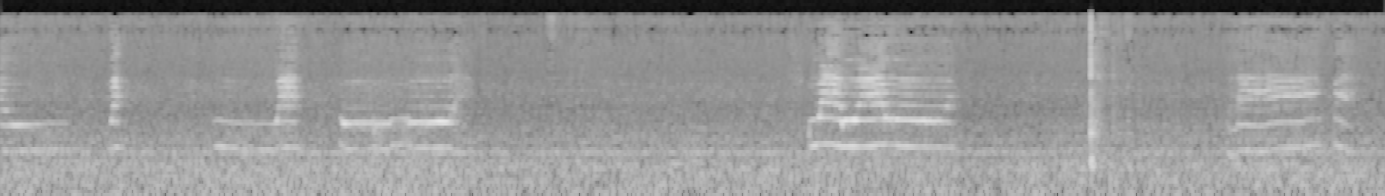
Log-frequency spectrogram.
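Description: A baby babbles and coos in high, sing-song sounds close by.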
